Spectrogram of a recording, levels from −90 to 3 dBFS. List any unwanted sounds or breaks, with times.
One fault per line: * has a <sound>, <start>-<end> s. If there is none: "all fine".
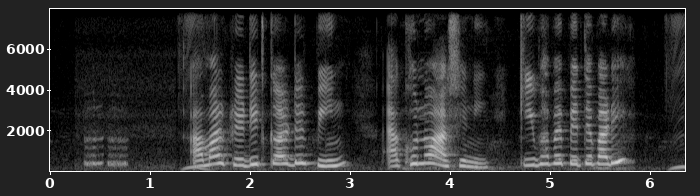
* has a laugh, 0.3-0.8 s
